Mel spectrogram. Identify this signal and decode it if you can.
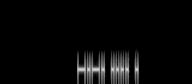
Morse code, heard as a keyed tone, about 50 wpm, 700 Hz. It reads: CHE
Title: Top Three Letter Combinations in Words 50wpm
